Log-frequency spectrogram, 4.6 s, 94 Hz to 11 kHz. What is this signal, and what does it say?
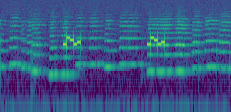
Five-tone selective call (ZVEI), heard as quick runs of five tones, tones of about 70 ms. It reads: 69867 69867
